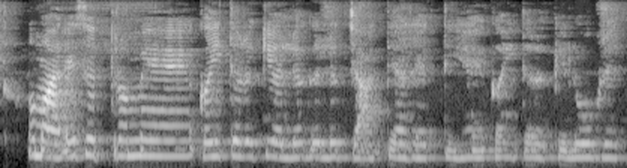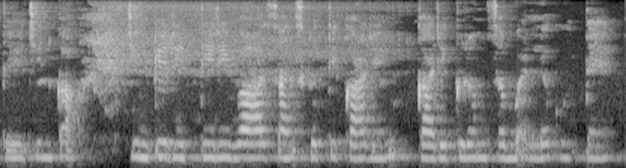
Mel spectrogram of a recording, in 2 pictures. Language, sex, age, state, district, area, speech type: Hindi, female, 45-60, Rajasthan, Jodhpur, urban, spontaneous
